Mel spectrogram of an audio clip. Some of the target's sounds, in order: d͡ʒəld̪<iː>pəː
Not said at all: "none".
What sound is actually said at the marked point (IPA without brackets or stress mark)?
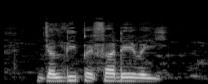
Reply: iː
